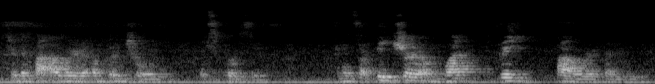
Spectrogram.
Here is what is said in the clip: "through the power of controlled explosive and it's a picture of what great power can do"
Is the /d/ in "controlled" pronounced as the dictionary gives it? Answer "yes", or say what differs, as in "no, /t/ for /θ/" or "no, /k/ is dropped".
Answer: no, /d/ is dropped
